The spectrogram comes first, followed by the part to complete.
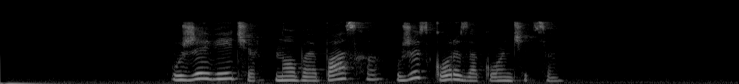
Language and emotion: Russian, sad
